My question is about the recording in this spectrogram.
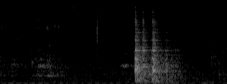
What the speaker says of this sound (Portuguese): agora eu vou colocar a água que eu deixei esquentar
